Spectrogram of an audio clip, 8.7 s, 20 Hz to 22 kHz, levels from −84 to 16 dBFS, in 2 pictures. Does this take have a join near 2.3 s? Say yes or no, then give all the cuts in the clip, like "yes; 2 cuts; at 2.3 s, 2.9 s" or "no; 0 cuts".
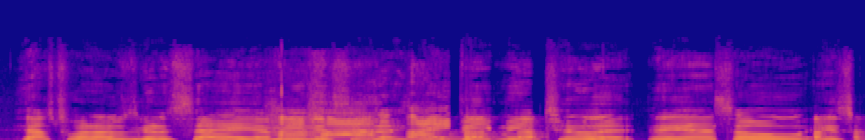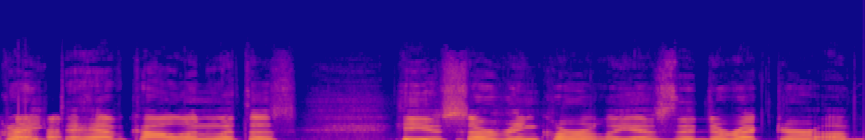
yes; 2 cuts; at 2.3 s, 3.6 s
